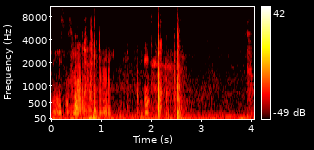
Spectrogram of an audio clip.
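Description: A few sharp clicks and knocks, the two loudest close together past the middle, from a seat being fitted onto its metal mounting bracket, with low voices at the start.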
